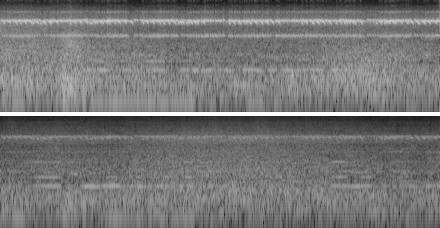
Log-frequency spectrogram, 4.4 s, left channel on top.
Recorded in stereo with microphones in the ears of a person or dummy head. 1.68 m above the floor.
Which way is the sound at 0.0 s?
70° left (ahead or behind).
